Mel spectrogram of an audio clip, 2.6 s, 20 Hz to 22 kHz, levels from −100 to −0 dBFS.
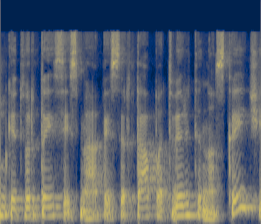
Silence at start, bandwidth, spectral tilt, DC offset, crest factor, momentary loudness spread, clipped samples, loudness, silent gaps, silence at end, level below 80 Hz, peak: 0 s; 13 kHz; -4 dB/octave; under 0.1%; 16 dB; 2 LU; under 0.1%; -22 LUFS; none; 0 s; -60 dBFS; -6 dBFS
